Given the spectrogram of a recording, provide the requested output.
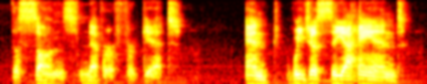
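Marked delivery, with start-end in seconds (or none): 0.2-2.3 very hushed, quiet, low voice. Storyteller voices an unseen figure behind a crying character: very quiet voice. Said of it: "just a very quiet voice say".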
